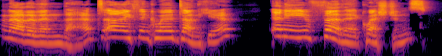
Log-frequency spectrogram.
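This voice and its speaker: Guy doing a commanding alien chairwoman for a sci-fi audiobook, really bright, swings up and down, formal and measured. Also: sits high, sing-song, pitched above the performer's own voice, exaggerated voice. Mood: brisk, pleased. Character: composed, commanding female alien council chair.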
